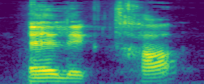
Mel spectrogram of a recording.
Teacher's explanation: il s'agit d'un e long que la tradition nous invite à prononcer en e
